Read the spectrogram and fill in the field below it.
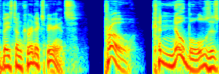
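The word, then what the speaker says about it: Knoebels: Pro canobles is pronounced with a C. It's like nobles with a ca ka. I thought I always thought it was nobles.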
